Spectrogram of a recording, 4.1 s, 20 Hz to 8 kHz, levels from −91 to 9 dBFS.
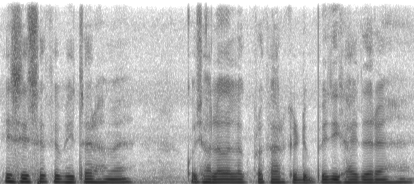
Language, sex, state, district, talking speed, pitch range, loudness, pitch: Hindi, male, Uttarakhand, Tehri Garhwal, 200 wpm, 115-125 Hz, -14 LUFS, 120 Hz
